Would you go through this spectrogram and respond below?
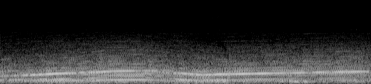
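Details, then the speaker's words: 2021 Lexus IS 350 F-Sport, 3.5 L V6 without a supercharger, accelerating from 10 km/h: clear supercharger-like whine climbs with speed, dips at a shift, then rises again; source unknown. "Do you hear that? Sounds like a whine. So I'm not sure how come, because this is a 3.5 liter V6. That sounds a lot like a supercharger, which doesn't exist in this car."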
